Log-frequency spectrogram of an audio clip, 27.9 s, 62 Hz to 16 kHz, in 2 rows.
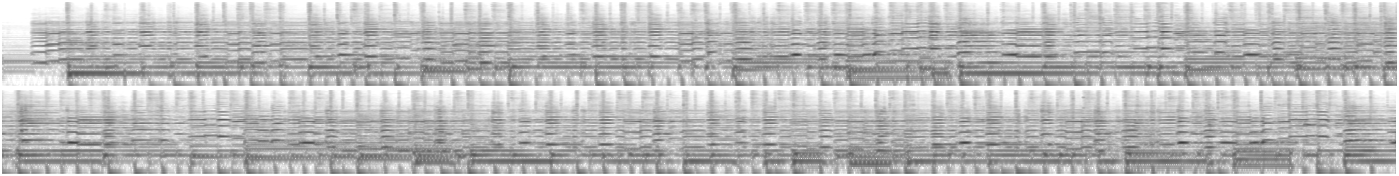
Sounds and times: Violin, fiddle: 0.0 - 27.8.

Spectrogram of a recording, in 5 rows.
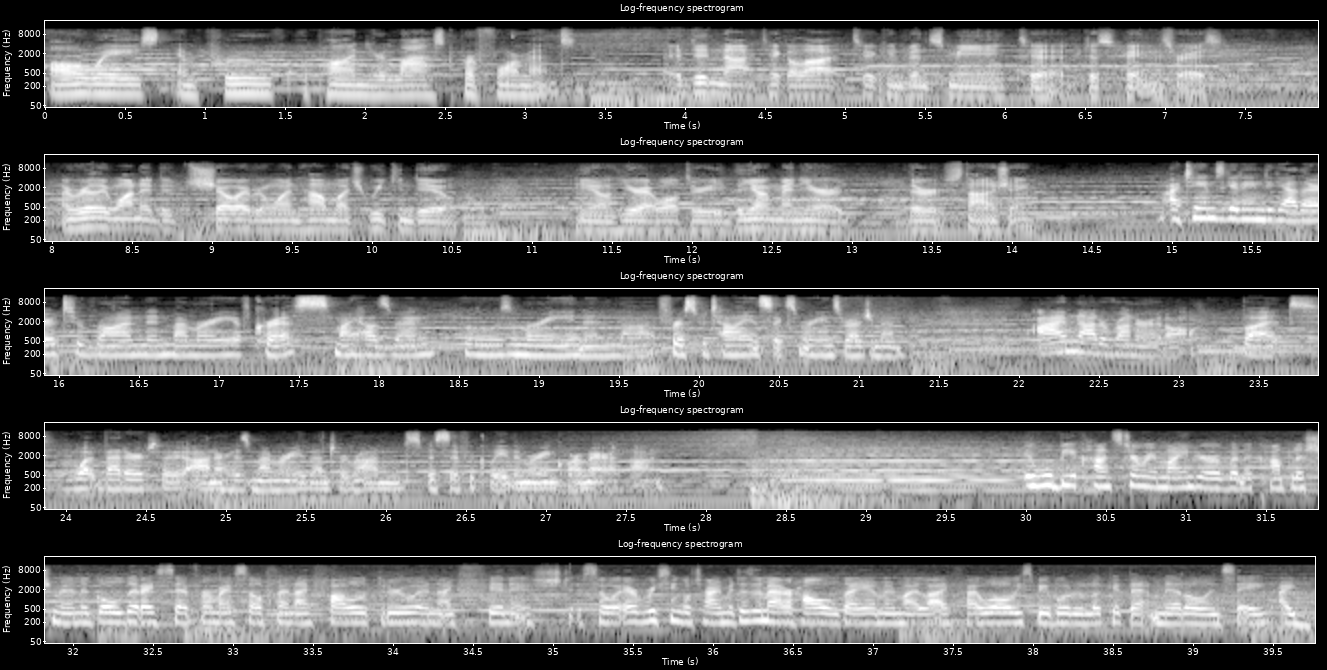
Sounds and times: Music: 0.0 - 39.7.

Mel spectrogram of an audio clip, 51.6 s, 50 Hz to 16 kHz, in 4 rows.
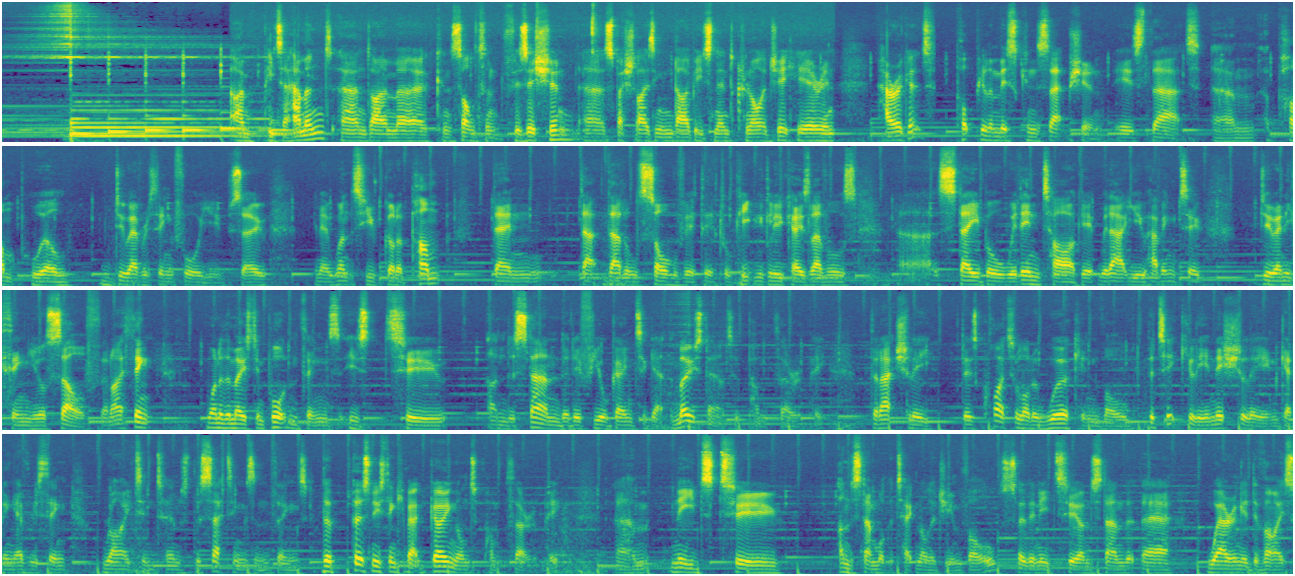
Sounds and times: Music: 0.0 - 51.6
Speech: 2.3 - 51.6.

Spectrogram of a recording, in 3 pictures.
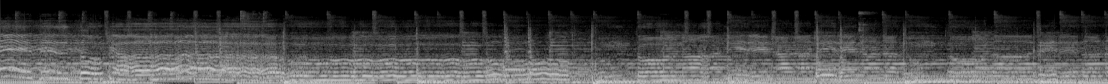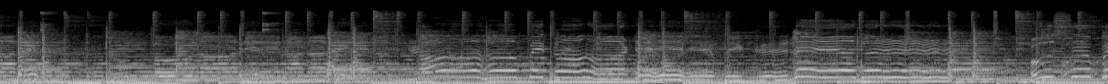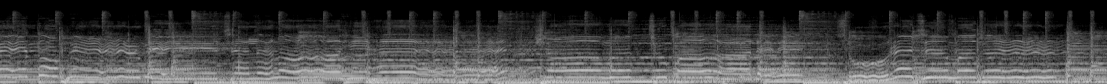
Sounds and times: Traditional music: 0.0 - 33.2.

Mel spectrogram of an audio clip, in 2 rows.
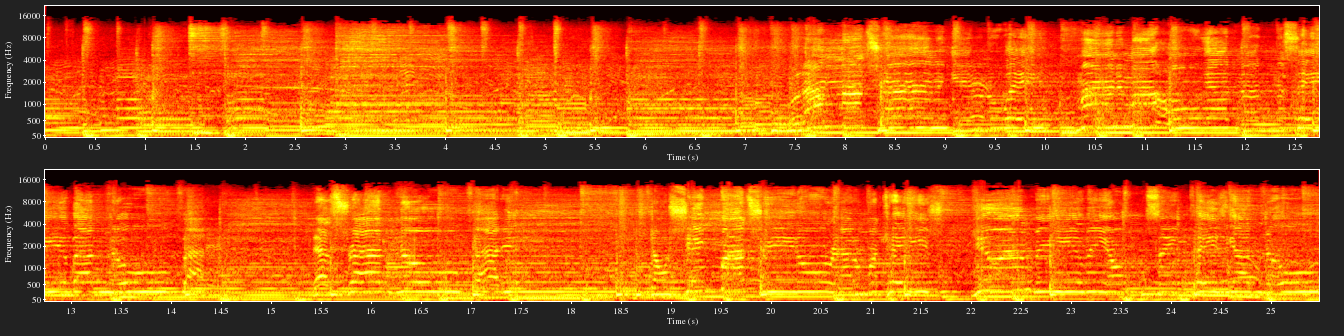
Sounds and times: Music: 0.0 - 25.4.

